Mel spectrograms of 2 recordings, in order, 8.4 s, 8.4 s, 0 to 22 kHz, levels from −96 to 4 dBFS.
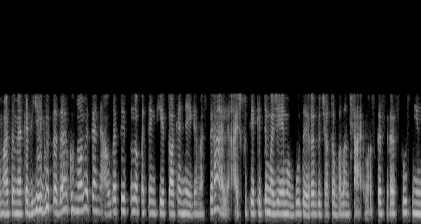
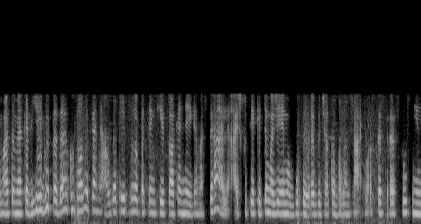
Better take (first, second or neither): first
